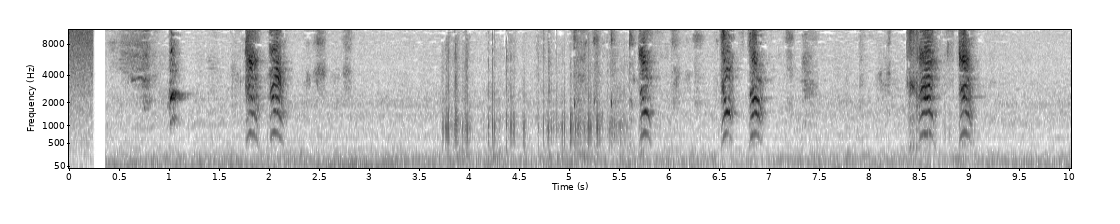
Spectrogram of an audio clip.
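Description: A small dog yaps in short, high barks.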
